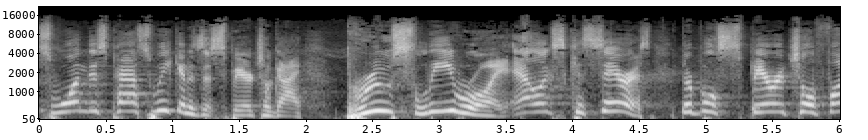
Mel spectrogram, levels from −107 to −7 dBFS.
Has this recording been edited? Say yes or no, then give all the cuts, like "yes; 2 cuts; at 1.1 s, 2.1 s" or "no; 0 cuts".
no; 0 cuts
